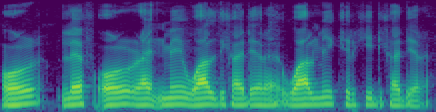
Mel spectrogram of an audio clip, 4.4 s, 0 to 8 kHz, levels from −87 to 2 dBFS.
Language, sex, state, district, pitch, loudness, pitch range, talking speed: Hindi, male, Arunachal Pradesh, Longding, 130 Hz, -18 LUFS, 125-135 Hz, 235 wpm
